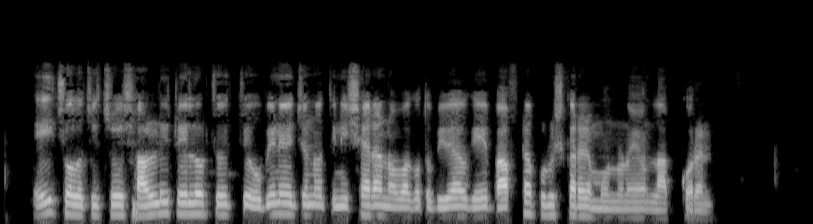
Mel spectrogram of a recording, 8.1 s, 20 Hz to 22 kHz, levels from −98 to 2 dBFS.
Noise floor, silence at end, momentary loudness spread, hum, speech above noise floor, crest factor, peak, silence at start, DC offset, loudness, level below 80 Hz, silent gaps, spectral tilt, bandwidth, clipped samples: under -90 dBFS; 1.05 s; 9 LU; none; over 63 dB; 20 dB; -8 dBFS; 0.35 s; under 0.1%; -28 LUFS; -70 dBFS; none; -5.5 dB/octave; 8 kHz; under 0.1%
